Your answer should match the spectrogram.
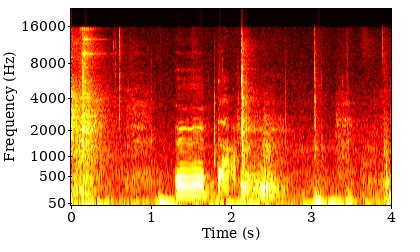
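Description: Small clicks and light metallic rattles of a USB stick being handled and pushed into a laptop's USB port, with a few sharp clicks in the second half. A brief hummed voice sounds about a second in.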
